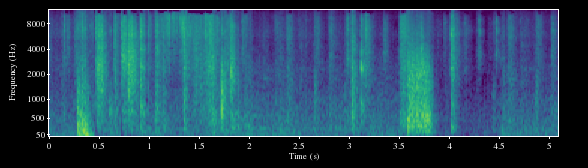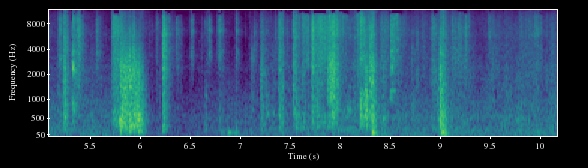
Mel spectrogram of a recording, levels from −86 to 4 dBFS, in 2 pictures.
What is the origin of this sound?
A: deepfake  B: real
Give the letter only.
B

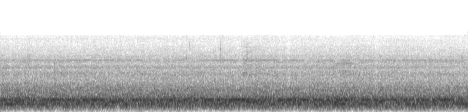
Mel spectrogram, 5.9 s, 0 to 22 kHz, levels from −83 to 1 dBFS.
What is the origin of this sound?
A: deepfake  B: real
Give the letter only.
B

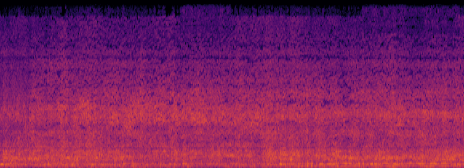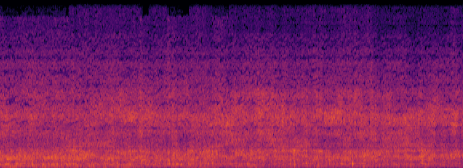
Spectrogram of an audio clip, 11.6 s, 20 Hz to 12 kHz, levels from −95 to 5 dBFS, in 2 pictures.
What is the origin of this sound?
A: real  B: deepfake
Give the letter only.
B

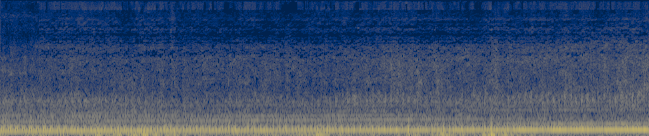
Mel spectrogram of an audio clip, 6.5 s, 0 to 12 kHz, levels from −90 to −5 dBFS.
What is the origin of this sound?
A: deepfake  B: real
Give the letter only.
A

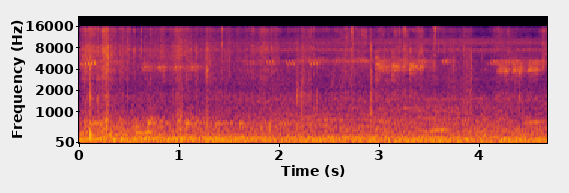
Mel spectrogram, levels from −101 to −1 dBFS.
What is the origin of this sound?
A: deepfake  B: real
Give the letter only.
B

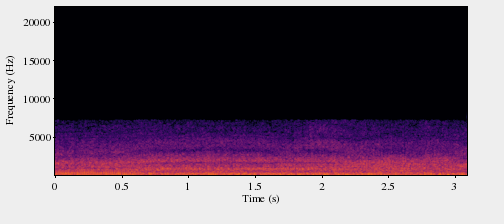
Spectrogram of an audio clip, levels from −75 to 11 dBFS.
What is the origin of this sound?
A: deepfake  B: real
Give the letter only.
A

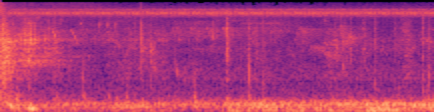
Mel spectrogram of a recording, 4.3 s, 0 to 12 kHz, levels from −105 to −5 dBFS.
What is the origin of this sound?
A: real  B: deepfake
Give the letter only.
A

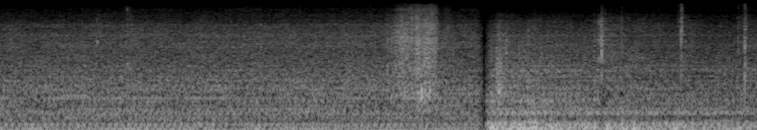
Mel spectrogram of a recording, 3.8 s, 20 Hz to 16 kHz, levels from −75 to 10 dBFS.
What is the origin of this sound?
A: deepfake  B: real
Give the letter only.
B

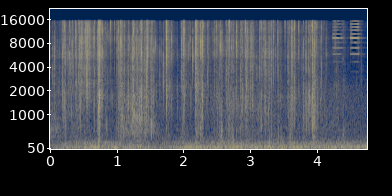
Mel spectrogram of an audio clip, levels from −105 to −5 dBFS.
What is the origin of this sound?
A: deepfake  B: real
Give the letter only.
B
